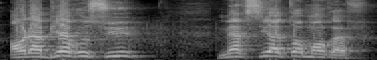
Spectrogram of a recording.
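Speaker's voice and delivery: loud, high-pitched thanks; emphatic thanks. Real, not acted. Streamer confirming receipt to a friend, excited. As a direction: call your thanks out high.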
